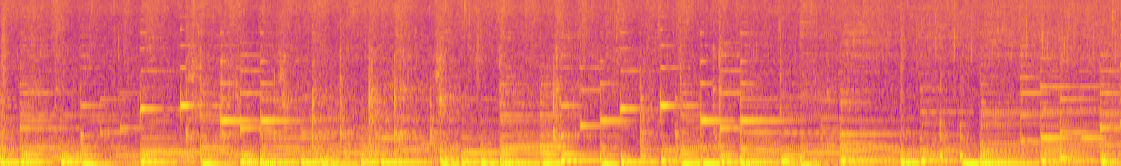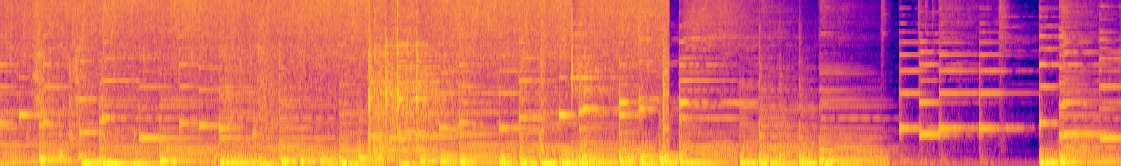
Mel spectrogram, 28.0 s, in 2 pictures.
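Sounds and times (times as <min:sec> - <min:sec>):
food sizzling in a frying pan: 0:00.0 - 0:22.4
wooden spatula stirring: 0:00.0 - 0:22.4
background music: 0:00.0 - 0:28.0.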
